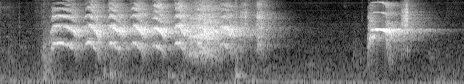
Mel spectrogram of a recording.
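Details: Budgerigar chirping: a rapid series of scratchy, repeated warbling notes for about two seconds, then after a pause a loud sharp squawk trailing into a thin whistle, faint low hum behind.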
